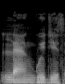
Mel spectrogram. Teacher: So the stress is on the first syllable, languages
